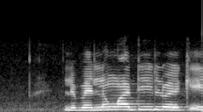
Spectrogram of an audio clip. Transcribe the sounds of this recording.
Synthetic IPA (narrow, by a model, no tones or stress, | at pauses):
lɪbɛlɪŋwadilwɛkʼɪ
